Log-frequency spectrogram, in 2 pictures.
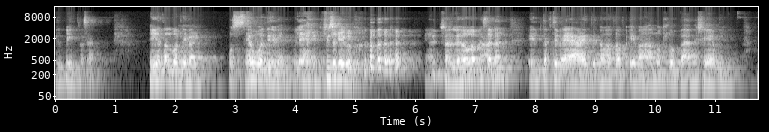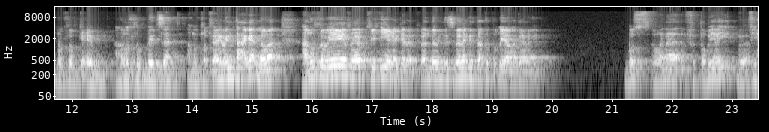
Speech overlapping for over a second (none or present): none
